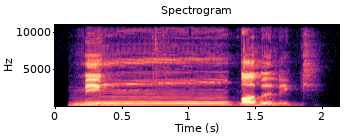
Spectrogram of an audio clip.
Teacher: Ketika bertemu dengan qaf, suaranya mirip kaf, tapi tebal. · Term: ikhfa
